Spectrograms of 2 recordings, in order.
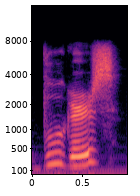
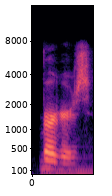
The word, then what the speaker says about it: burgers: big one okay so the u r and the e r make the same sound in this word so instead of saying boogers it's bur gurus burgers try that burgers good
